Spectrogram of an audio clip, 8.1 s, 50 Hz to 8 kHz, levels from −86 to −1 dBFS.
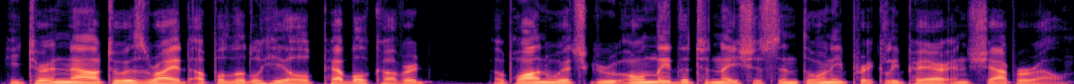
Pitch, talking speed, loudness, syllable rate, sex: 120 Hz, 180 wpm, -20 LUFS, 5.0 syllables/s, male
